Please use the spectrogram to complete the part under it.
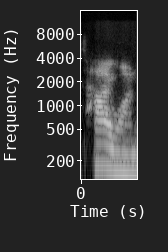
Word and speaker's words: Taijuan: I think having Carrasco on his team, you're able to bump a guy like Taijuan Walker because you guys are butchering his name. So it's Taijuan Walker.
